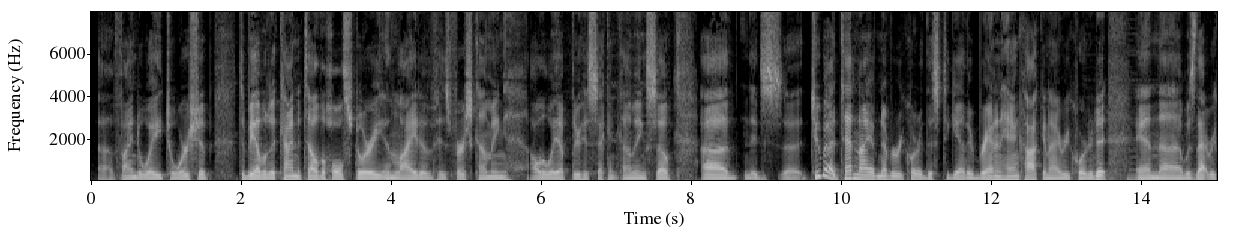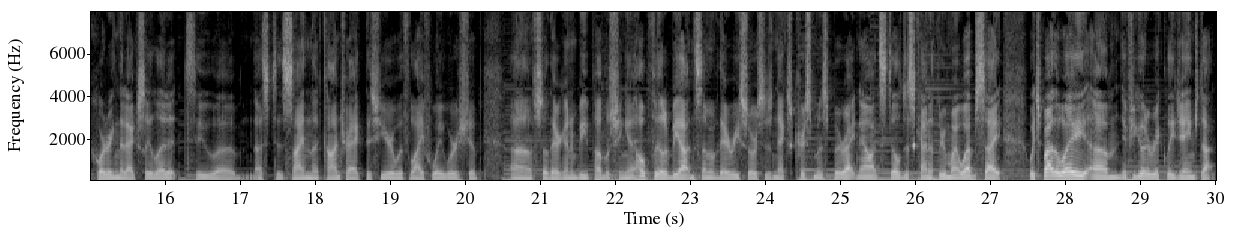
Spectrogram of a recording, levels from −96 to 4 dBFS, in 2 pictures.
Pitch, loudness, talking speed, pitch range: 120 Hz, -26 LUFS, 220 wpm, 110-130 Hz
